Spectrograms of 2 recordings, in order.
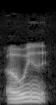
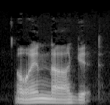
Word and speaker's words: Oweynagat: And the pronounced is Oweynagat. Oweynagat.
